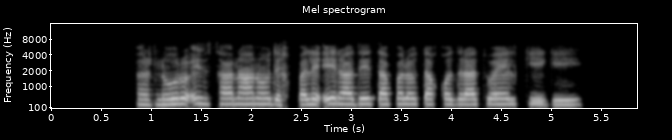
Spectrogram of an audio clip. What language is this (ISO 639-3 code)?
pus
